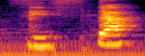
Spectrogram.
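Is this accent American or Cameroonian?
Cameroonian. It is said in a Cameroonian accent. "Cameroonians will say no, not sister"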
